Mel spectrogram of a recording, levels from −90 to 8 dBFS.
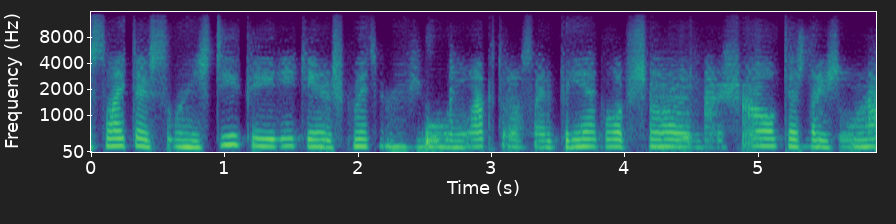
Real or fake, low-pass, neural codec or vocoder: fake; 14.4 kHz; codec, 44.1 kHz, 0.9 kbps, DAC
